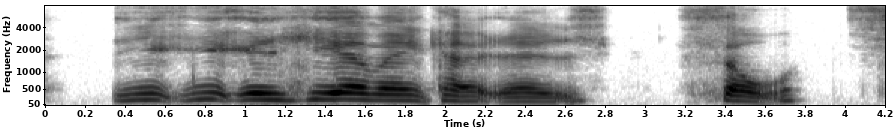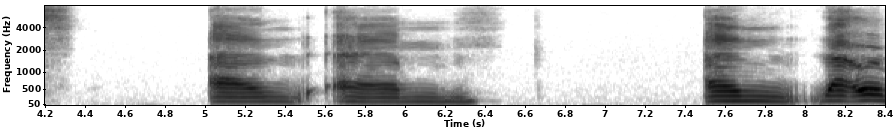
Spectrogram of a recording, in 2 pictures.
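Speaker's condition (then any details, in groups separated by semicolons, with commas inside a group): Cerebral palsy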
